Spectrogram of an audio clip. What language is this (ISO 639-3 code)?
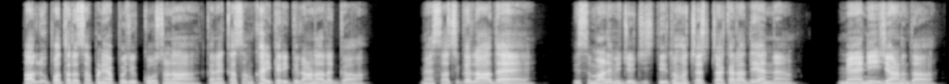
xnr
